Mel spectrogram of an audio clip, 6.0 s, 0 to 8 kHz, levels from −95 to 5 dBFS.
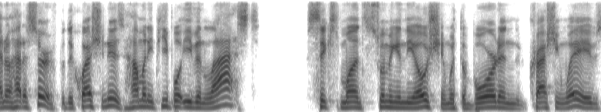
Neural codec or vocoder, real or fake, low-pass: none; real; 7.2 kHz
